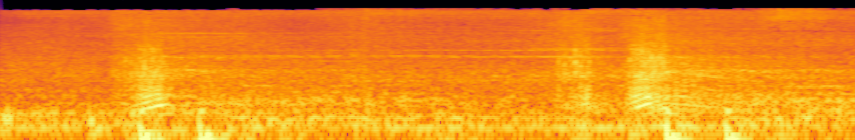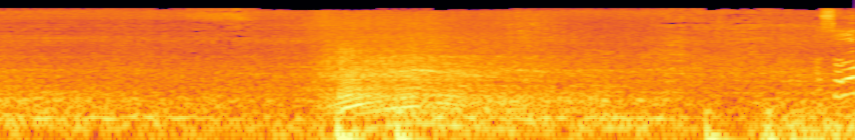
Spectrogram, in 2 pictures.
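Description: Steady low rumble of a car, with three louder rushing swells about four seconds apart: near the start, in the middle and near the end.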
